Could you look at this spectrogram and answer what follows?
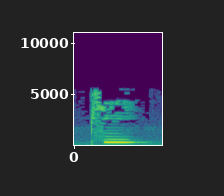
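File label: "劈" Mandarin Chinese; hsk; chinese-flashcards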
